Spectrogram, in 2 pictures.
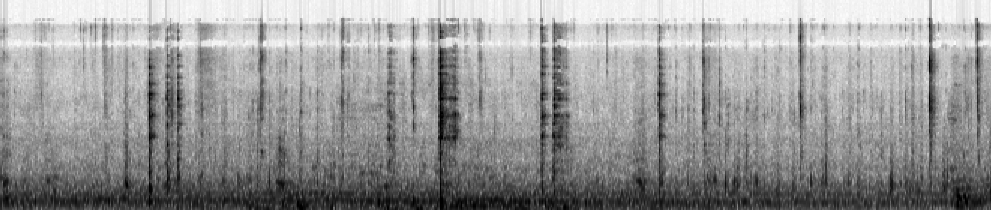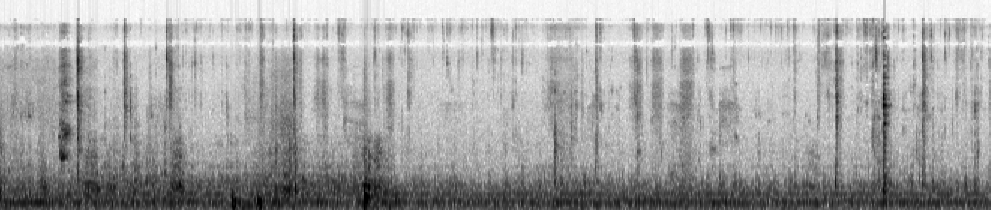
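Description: A person eating close to the microphone: chewing, with scattered small clicks of a metal spoon and fork against a plate and plastic food tubs, over a low steady hum.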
